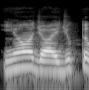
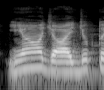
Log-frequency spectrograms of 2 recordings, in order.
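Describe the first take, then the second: No difference in how they are said.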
